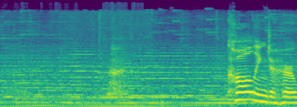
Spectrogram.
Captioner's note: annaline exhaling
